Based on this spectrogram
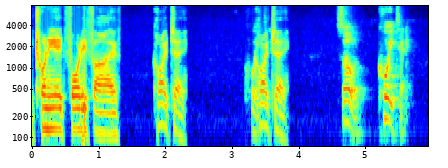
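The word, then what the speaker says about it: κοίτη: And it's pronounced, it looks like kote, but I'm going to play it anyway. Strong's G 2845, koite.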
